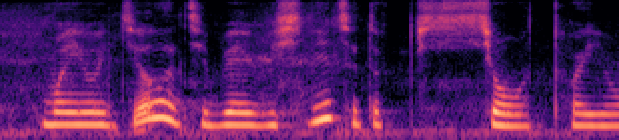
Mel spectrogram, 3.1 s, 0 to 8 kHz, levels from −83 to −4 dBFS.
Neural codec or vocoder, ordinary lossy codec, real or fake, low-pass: codec, 16 kHz, 4 kbps, X-Codec, HuBERT features, trained on LibriSpeech; none; fake; none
